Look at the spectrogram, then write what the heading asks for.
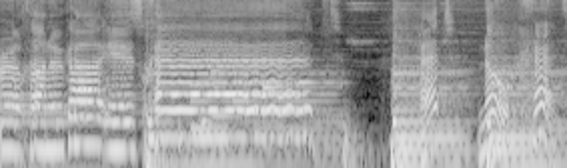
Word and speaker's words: Chanukah: In Hebrew the first letter of Chanukah is chet. Het? No, chet. Ket? No, chet. Maybe if I hear it in context. Here's how you say Chanukah.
